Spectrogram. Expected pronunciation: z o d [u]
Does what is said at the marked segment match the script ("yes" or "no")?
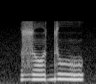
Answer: yes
